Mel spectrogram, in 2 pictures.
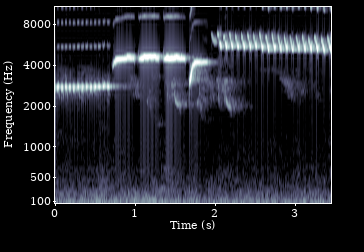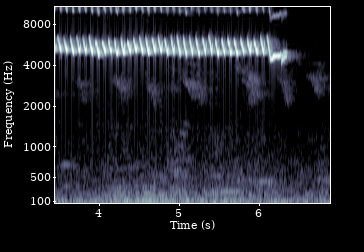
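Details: Yellow canary singing in a cage during training: a few pure whistled notes, then a long fast trill of rapidly repeated high notes lasting about four seconds before stopping.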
